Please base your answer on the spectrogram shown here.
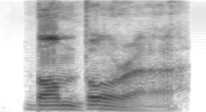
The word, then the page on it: bombora: British English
